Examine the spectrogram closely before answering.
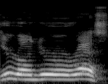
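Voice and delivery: high, loud, slow barked order; cop's arrest order. Retold or imitated. Cop telling the speaker he is under arrest, loud and slow. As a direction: play the cop announcing the arrest. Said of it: "And they're like".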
